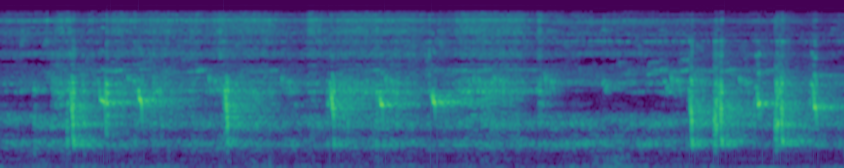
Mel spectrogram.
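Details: Female red junglefowl in heat calling to males, used as a lure sound: short sharp call notes in loose bursts with brief high squeaky inflections, spaced irregularly over a faint hissy background.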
